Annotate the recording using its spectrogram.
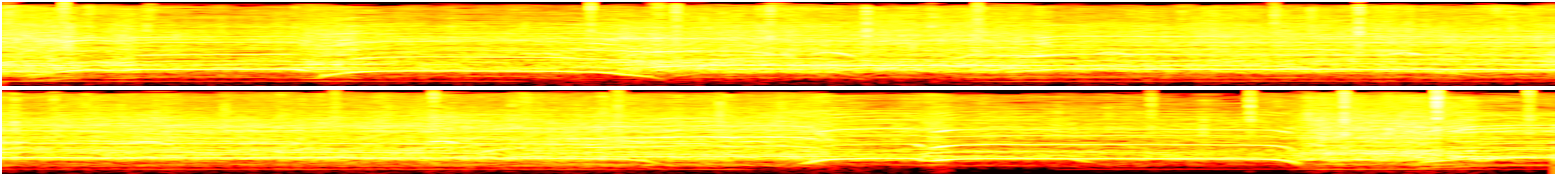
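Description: Plastic stadium horns (vuvuzelas) blown in long overlapping blasts, each held for one to a few seconds and dropping off at the end, over a crowd cheering and whooping.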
